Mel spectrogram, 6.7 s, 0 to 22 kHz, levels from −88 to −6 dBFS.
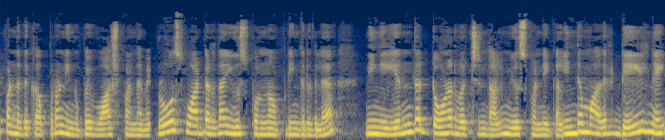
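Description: The audio has damaged data in a compressed stream at three points. Short glitches sound at 1.44 to 1.51 s, 3.12 to 3.17 s and 5.58 to 5.62 s. Each lasts about 50 to 65 ms and comes out as a brief chirp or blip. Here, bytes in the encoded stream were corrupted. The decoder misreads those frames and loses sync. It then hunts for the next valid frame header, and output resumes.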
